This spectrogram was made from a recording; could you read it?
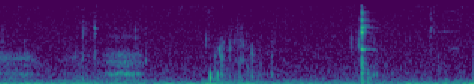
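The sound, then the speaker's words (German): Quiet sips of water, three soft slurping gulps with faint swallowing, followed by a sharp little click like a glass being set down; no one speaks. “Ich nehme mal kurz einen Schluck Wasser, Moment.”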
